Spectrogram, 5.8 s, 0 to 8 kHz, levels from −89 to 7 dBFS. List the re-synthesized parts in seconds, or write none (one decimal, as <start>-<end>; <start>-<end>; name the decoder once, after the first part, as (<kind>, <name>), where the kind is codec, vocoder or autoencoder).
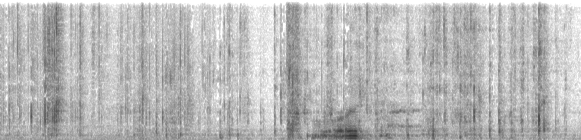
2.1-5.8 (vocoder, HiFi-GAN)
